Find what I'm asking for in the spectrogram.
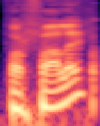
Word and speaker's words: farfalle: How do you say it? – Farfalle? – Farfalle.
